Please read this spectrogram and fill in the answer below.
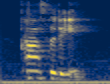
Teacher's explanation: It's spelled with a D but pronounced with a T.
